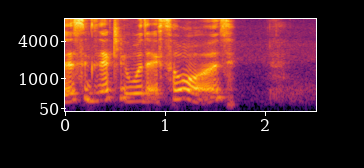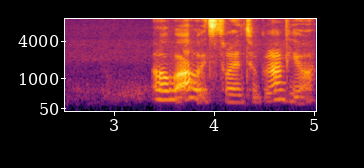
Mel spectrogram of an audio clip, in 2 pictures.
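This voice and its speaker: A high-pitched woman with a non-native accent and long, frequent pauses. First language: not English. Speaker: gaming video creator. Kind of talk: game walkthrough voiceover commentary. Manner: casual, with hesitations and repetitions.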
